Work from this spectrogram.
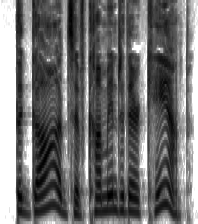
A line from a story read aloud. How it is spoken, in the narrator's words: they cried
